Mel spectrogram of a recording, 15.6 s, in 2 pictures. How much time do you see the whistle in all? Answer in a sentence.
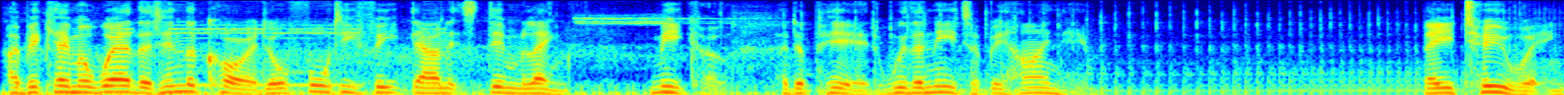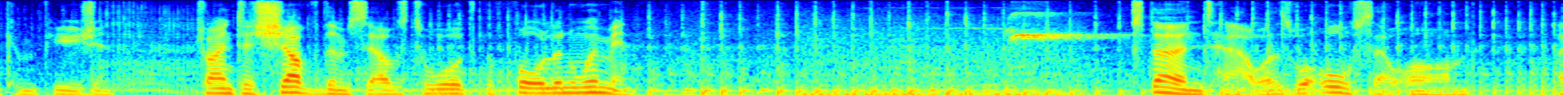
You can hear the whistle for 2 seconds altogether.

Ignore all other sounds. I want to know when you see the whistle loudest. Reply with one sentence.
The volume of the whistle peaks at 13 seconds.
